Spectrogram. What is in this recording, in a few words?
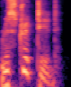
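"restricted", English, British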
